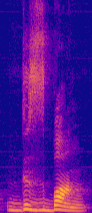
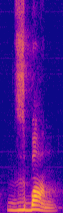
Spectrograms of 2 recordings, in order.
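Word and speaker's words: дзбан: перетертий звук дз тобто коли ми говоримо наприклад візьмемо слово дбан Ми не говоримо дизбан Ми говоримо дцбан і дуже великою орфоепічною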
